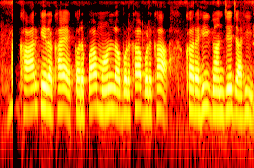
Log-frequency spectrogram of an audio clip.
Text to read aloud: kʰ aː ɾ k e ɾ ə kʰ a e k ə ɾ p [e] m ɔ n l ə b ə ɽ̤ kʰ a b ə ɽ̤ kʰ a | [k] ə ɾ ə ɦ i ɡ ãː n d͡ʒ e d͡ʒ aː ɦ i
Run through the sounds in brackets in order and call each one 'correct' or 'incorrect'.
incorrect, incorrect

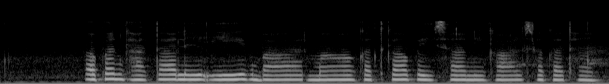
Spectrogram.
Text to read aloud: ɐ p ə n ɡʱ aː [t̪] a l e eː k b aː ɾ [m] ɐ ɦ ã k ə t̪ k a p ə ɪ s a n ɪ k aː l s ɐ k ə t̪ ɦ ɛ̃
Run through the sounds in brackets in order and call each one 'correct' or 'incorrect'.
correct, correct

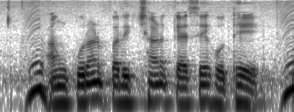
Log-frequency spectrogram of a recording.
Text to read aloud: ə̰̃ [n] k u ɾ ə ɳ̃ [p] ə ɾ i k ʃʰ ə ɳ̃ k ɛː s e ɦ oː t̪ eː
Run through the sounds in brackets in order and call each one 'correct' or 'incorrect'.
incorrect, correct

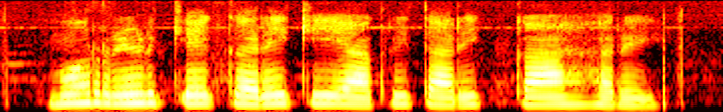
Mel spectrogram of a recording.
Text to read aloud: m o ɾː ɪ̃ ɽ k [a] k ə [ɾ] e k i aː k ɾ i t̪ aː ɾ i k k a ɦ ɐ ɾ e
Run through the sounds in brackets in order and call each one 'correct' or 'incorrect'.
incorrect, correct

